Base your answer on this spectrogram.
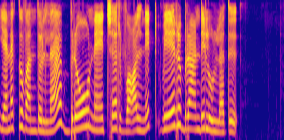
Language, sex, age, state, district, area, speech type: Tamil, female, 18-30, Tamil Nadu, Erode, rural, read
